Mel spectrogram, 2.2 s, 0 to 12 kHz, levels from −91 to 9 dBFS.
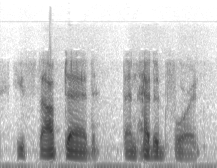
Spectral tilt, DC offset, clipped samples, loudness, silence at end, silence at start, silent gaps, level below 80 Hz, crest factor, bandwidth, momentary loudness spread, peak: -8 dB/octave; under 0.1%; under 0.1%; -21 LUFS; 0.15 s; 0.15 s; none; -50 dBFS; 20 dB; 8.2 kHz; 13 LU; -2 dBFS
